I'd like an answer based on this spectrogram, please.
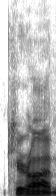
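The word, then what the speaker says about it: Cuarón: how do you say his last name Kiran Kiran there we go yes that was expected I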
